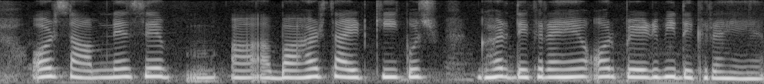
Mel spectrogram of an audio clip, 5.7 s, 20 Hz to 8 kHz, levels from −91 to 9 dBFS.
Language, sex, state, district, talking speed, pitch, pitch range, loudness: Hindi, female, Bihar, Jamui, 200 wpm, 270 Hz, 255-280 Hz, -12 LUFS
